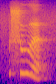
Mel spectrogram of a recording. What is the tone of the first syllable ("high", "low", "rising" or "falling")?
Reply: falling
